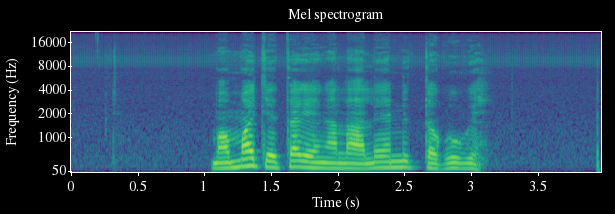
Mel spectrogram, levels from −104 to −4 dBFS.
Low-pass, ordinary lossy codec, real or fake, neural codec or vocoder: none; none; real; none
